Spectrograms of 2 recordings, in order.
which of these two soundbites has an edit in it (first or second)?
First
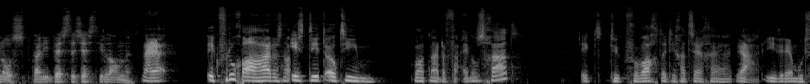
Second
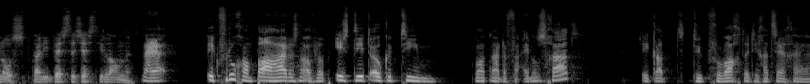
first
